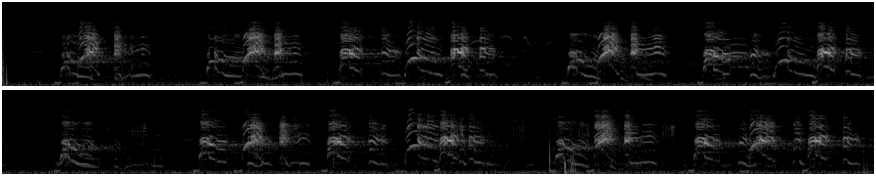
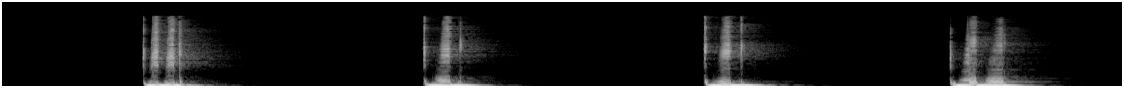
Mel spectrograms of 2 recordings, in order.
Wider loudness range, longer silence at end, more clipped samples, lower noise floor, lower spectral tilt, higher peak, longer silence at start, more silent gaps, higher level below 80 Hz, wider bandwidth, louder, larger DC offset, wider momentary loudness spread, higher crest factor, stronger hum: about the same, 4 LU vs 3 LU; second, 0 s vs 0.95 s; neither; second, -62 dBFS vs -88 dBFS; second, -0.5 dB/octave vs -4 dB/octave; second, -20 dBFS vs -2 dBFS; second, 0 s vs 1.4 s; second, none vs 3.18-3.22 s, 3.29-3.76 s, 3.92-3.96 s, 4.07-4.20 s, 6.07-6.51 s, 6.59-7.01 s, 8.85-9.41 s; second, -66 dBFS vs -18 dBFS; first, 18 kHz vs 11.5 kHz; second, -38 LUFS vs -17 LUFS; neither; first, 21 LU vs 16 LU; about the same, 20 dB vs 16 dB; neither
